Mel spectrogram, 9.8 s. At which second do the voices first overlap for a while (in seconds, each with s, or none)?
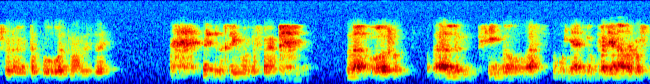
none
